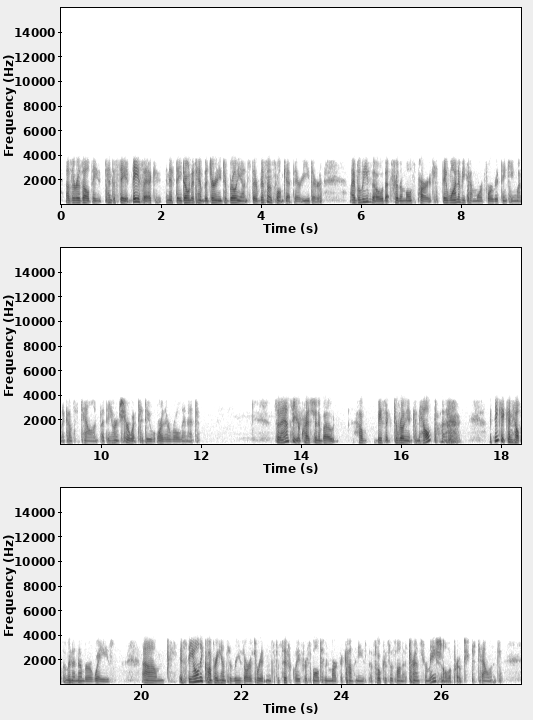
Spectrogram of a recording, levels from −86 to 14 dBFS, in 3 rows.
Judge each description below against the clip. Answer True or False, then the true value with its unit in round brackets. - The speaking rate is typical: False (220 wpm)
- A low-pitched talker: False (170 Hz)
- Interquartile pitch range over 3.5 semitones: True (5.0 semitones)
